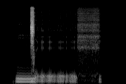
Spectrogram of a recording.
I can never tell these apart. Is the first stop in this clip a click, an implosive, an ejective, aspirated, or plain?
click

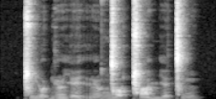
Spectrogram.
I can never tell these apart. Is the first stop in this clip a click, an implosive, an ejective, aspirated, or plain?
click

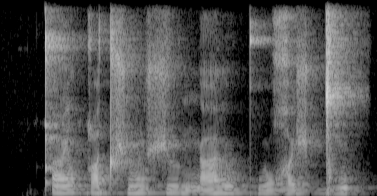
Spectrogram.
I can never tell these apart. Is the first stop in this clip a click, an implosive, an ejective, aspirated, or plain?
ejective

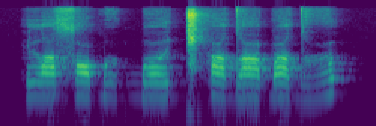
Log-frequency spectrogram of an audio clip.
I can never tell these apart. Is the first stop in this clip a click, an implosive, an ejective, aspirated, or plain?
implosive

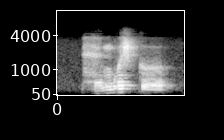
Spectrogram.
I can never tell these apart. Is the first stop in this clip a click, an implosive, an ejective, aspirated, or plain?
plain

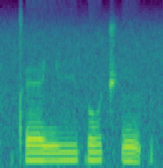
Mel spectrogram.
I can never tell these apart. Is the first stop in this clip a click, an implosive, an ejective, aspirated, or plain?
ejective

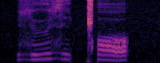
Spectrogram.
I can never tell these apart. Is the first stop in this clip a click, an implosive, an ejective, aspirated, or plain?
click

